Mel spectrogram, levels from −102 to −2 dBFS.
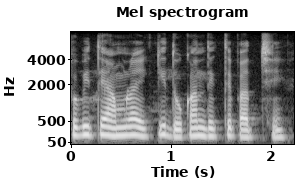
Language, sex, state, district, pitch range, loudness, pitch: Bengali, female, West Bengal, Alipurduar, 155-180 Hz, -16 LUFS, 170 Hz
